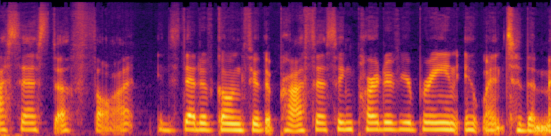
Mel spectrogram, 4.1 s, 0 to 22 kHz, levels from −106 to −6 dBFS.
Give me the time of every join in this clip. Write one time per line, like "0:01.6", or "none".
0:01.1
